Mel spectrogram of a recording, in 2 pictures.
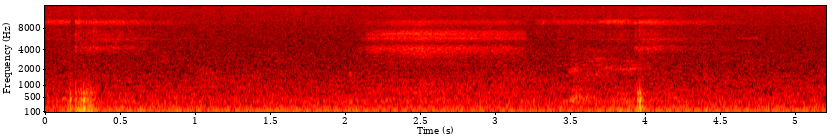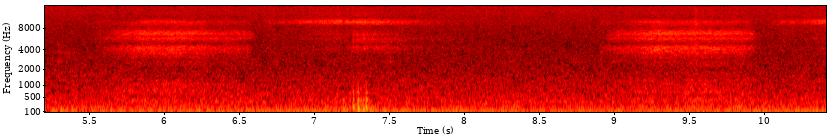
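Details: Sleeping Alaskan Malamute puppy, eight weeks old, lying under a chair. Hissing, whistly snore breaths come in regular waves about every three and a half seconds, with a low steady hum and occasional sharp taps.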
